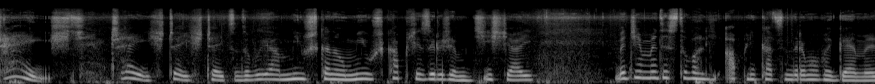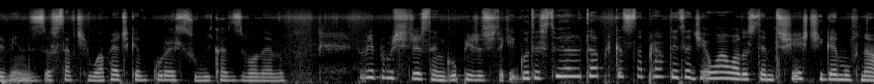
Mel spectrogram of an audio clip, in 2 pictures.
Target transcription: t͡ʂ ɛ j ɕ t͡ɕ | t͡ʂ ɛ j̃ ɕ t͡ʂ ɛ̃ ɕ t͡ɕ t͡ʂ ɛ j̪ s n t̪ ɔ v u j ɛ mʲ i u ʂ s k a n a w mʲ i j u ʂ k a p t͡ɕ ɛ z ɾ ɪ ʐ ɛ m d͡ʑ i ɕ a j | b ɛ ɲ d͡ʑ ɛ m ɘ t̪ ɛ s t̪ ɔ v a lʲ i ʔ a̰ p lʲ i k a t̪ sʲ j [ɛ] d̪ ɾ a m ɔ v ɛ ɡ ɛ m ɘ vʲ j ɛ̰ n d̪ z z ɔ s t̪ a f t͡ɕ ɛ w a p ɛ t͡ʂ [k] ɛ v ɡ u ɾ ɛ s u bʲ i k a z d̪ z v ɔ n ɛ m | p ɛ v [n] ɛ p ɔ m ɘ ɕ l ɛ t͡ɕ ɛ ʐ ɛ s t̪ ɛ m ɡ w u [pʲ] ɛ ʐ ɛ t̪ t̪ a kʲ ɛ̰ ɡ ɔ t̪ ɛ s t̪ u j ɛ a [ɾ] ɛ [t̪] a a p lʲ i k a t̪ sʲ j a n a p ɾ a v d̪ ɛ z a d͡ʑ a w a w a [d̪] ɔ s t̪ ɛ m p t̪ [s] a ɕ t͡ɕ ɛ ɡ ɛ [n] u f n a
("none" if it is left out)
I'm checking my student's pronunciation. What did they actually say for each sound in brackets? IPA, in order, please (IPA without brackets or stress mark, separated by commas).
ɛ, k, ɲ, pʲ, l, t̪, d̪, ʂ, m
